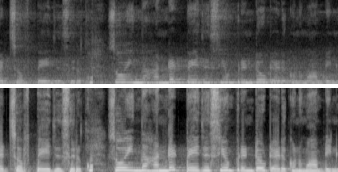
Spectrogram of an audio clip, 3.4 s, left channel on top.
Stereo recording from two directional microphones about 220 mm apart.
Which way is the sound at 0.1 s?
45° right (ahead or behind).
